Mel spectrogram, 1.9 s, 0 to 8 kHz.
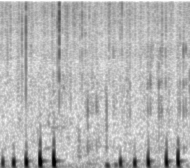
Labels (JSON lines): {"label": "biophony, knock", "recorder": "SoundTrap 600 or HydroMoth"}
